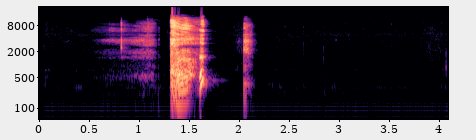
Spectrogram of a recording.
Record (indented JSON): {
  "cough_length": "4.1 s",
  "cough_amplitude": 32680,
  "cough_signal_mean_std_ratio": 0.22,
  "survey_phase": "beta (2021-08-13 to 2022-03-07)",
  "age": "65+",
  "gender": "Female",
  "wearing_mask": "No",
  "symptom_cough_any": true,
  "symptom_new_continuous_cough": true,
  "symptom_runny_or_blocked_nose": true,
  "symptom_shortness_of_breath": true,
  "symptom_sore_throat": true,
  "symptom_fatigue": true,
  "symptom_fever_high_temperature": true,
  "symptom_headache": true,
  "symptom_change_to_sense_of_smell_or_taste": true,
  "symptom_loss_of_taste": true,
  "symptom_other": true,
  "smoker_status": "Never smoked",
  "respiratory_condition_asthma": false,
  "respiratory_condition_other": false,
  "recruitment_source": "Test and Trace",
  "submission_delay": "2 days",
  "covid_test_result": "Positive",
  "covid_test_method": "RT-qPCR",
  "covid_ct_value": 22.4,
  "covid_ct_gene": "ORF1ab gene",
  "covid_ct_mean": 22.9,
  "covid_viral_load": "32000 copies/ml",
  "covid_viral_load_category": "Low viral load (10K-1M copies/ml)"
}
